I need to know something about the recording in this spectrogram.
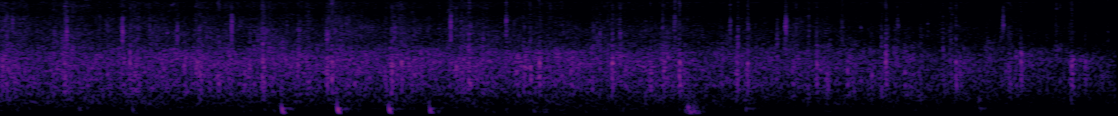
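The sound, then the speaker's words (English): An audience applauds steadily at a presentation, a dense wash of many hands clapping with a few sharper individual claps standing out, holding at an even level for several seconds. “Hey, please clap your hand.”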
